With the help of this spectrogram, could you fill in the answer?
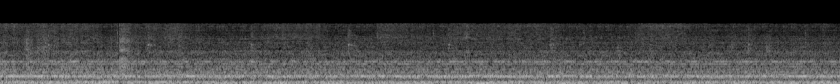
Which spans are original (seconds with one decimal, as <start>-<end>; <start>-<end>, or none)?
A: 0.0-2.2; 3.3-4.6; 6.9-8.4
